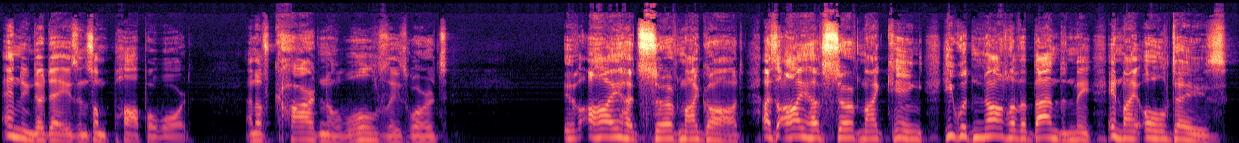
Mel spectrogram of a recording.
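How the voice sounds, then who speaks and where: A man's voice: on the high side, lively intonation, measured pace, dry recording, studio quality. A man reading scripted literary narration as part of a staged reading.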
